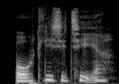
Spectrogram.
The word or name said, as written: bortlicitere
